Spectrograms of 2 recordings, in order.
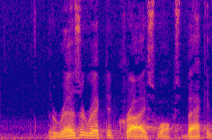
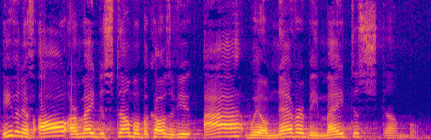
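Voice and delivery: loud, high preacher's reading of scripture; preaching scripture; 6 semitones higher, 4 dB louder than usual. Acted. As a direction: proclaim the verses to the whole church.

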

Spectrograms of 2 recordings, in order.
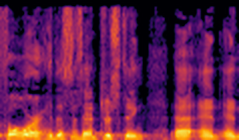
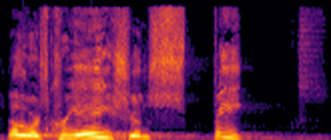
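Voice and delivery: higher, slow, each word weighted; slow emphatic explanation; 5 semitones higher, much slower than usual. Shown as a demonstration. Preacher explaining the psalm to congregation, slow emphasis. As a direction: drive the meaning home slowly. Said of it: "preacher explaining the psalm".

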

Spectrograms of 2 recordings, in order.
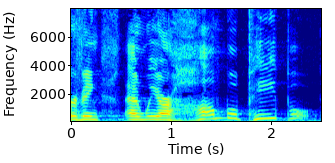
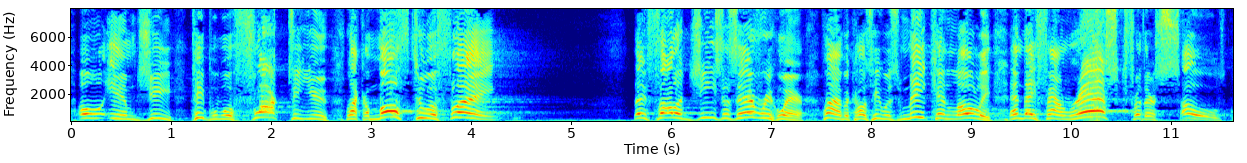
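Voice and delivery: loud, rising preacher's shout; full-force revival preaching, much louder; fiery preaching; 6 semitones higher, 8 dB louder than usual. Acted. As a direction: preach it to the back row, building.

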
